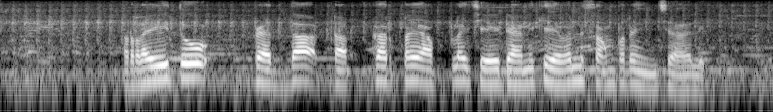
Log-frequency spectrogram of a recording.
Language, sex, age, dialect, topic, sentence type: Telugu, male, 25-30, Central/Coastal, agriculture, question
